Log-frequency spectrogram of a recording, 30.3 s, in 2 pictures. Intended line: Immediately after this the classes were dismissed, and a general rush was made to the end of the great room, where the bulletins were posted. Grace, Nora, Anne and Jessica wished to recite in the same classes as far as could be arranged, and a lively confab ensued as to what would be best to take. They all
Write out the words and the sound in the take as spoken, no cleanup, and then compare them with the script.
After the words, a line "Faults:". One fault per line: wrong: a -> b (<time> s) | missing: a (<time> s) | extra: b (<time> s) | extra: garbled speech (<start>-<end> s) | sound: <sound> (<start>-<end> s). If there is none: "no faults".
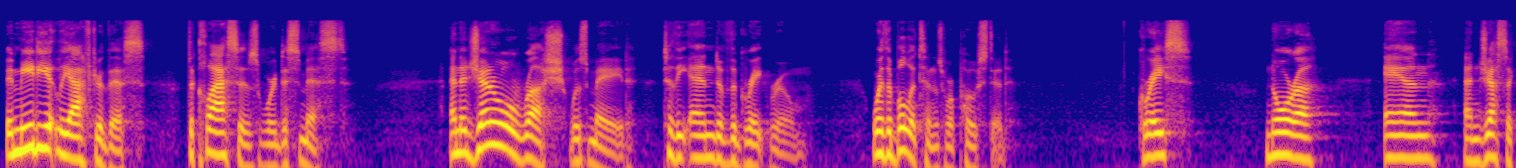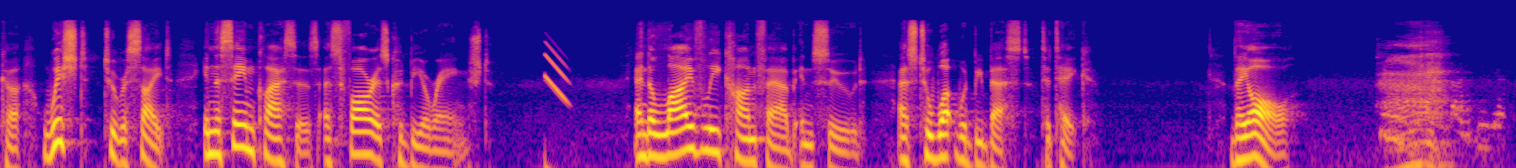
Immediately after this the classes were dismissed, and a general rush was made to the end of the great room, where the bulletins were posted. Grace, Nora, Anne and Jessica wished to recite in the same classes as far as could be arranged, and a lively confab ensued as to what would be best to take. They all
Faults:
sound: chirp (20.6-20.9 s)
sound: sigh (28.9-30.2 s)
